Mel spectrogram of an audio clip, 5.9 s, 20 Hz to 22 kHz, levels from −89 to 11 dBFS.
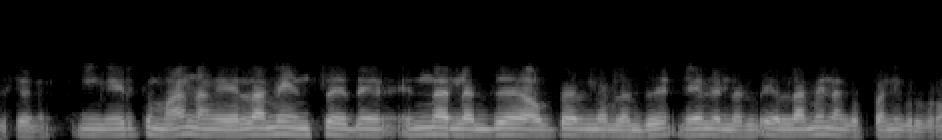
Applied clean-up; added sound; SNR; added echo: neural mask model DeepFilterNet 3.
